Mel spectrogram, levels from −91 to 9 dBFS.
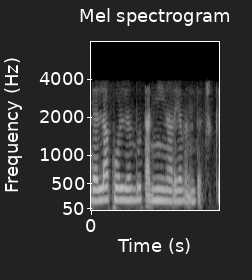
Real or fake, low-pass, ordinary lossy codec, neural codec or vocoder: fake; 7.2 kHz; AAC, 16 kbps; codec, 16 kHz, 0.9 kbps, LongCat-Audio-Codec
